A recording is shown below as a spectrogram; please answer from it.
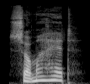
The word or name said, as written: sommerhat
